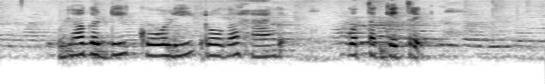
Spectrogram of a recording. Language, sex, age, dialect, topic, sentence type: Kannada, female, 25-30, Dharwad Kannada, agriculture, question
